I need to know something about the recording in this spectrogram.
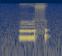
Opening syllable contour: high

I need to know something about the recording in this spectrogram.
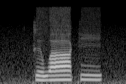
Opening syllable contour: low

